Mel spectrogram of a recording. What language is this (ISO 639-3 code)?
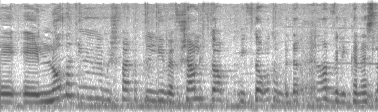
heb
